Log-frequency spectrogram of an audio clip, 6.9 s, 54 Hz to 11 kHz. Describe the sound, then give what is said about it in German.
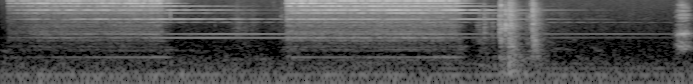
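A telephone bell rings at night, around two in the morning, in two long, loud bursts separated by a short pause, followed by a few brief clicks. “Nachts um 2 etwa schreckte mich das Telefon aus dem Schlaf.”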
